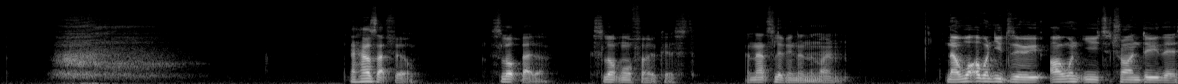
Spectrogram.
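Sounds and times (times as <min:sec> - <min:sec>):
slow soft breath: 0:00.5 - 0:02.2
speech: 0:03.5 - 0:04.3, 0:04.9 - 0:08.6, 0:09.5 - 0:11.7.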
